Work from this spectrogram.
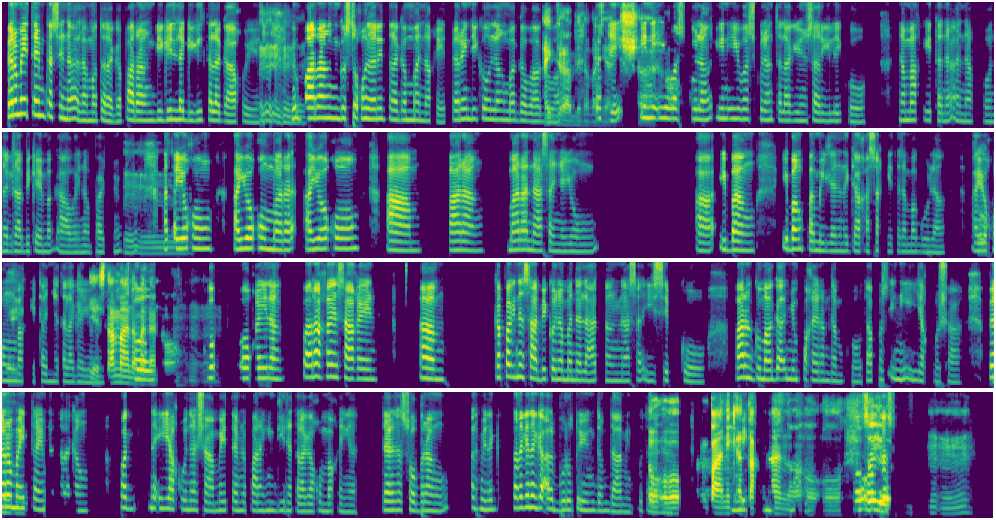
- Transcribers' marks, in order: laugh; tapping; wind; in English: "mixed emotion"
- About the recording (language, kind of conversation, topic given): Filipino, advice, Paano ako makapagpapasya nang maayos kapag matindi ang damdamin ko bago ako mag-react?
